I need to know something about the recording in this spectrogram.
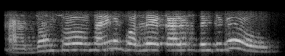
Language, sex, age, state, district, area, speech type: Odia, female, 30-45, Odisha, Khordha, rural, conversation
